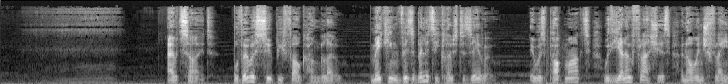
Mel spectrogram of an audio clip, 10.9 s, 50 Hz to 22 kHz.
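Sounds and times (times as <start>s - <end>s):
big man snoring: 0.3s - 1.9s
speech: 2.5s - 10.9s.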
